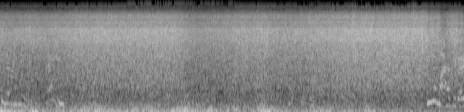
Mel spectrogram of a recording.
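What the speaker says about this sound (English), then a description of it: "Big thunder coming." A massive thunderstorm rumbles over John's Pass at Madeira Beach, Florida, with heavy rain hissing in a steady, loud roar and low thunder rolling underneath throughout.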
